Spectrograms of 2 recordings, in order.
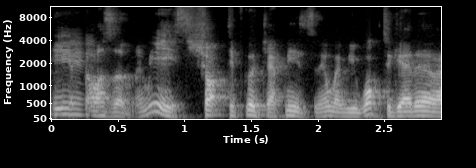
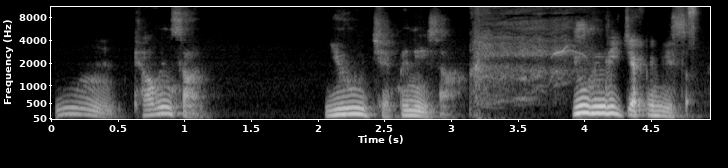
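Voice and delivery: imitated Japanese accent with long doubting pauses; Japanese-accented English. Japanese friend still doubting the student's origins, imitated Japanese accent. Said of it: "in his kind of English".

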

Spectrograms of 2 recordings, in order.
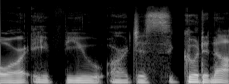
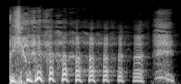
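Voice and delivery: laugh; 9 semitones higher, 6 dB louder than usual. Real, not acted. Laughing at own slip.

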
